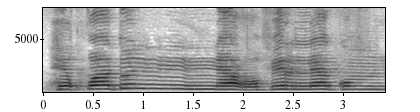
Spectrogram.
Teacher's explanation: ഗൈന് ഇസ്തിഅലാൻ്റെ ലെറ്ററാണ്, ഉയർത്തിയിട്ട് ഉച്ചരിക്കുക. കൽക്കലയുടെ ലെറ്ററിലാത്തത് കൊണ്ട് ഹാഫ് സുക്കൂന് കൊടുക്കുക, ശ്രദ്ധിക്കുക കേട്ടോ. · തെൻവീനിനെ നൂനിലേക്ക് ലയിപ്പിച്ച് ഉന്നയോടുകൂടി ഓതി കൊടുക്കുക, ലയിപ്പിക്കും വേണം, അതോടൊപ്പം തന്നെ നന്നായിട്ട് മണിച്ചു കൊടുക്കും ചെയ്യുക കേട്ടോ. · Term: ഇദാം ബിഉന്ന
